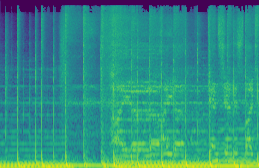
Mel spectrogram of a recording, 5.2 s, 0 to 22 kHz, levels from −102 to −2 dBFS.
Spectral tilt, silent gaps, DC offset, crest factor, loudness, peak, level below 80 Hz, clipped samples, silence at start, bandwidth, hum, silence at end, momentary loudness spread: -5 dB/octave; none; under 0.1%; 10 dB; -15 LUFS; -2 dBFS; -14 dBFS; under 0.1%; 0 s; 19.5 kHz; none; 0 s; 3 LU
